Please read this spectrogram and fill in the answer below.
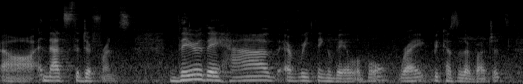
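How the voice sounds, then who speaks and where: A woman with an American accent, fairly low in pitch with vocal fry, ordinary pitch variation and a moderate pace. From US Midwest (St. Louis, Missouri). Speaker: actress. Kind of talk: interview. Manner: casual, many fillers.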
